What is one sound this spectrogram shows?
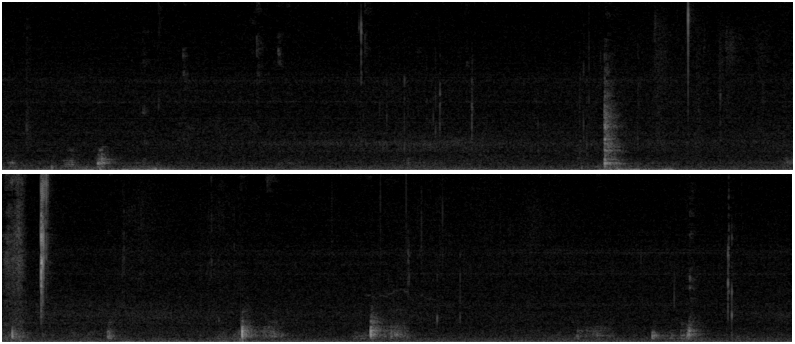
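A chef's knife slices through zucchini and tomato onto a wooden cutting board.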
